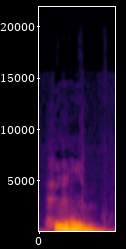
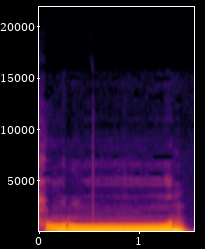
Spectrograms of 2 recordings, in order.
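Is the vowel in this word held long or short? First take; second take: short; long. First: The vowel is kept short. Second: The vowel is held too long. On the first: The speaker calls it right. "harusnya pendek" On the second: The speaker calls it wrong. "Bapak tadi baca hurum"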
